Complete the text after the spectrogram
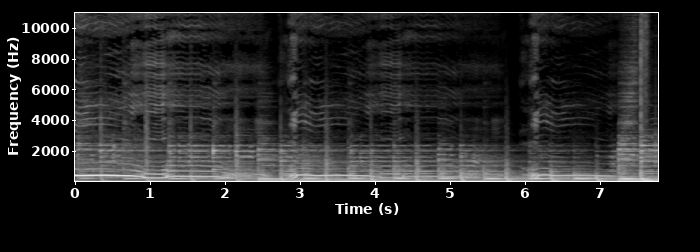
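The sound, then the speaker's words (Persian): A dog howls and whimpers after being hit by a balled-up sock, in long, wavering cries that rise and fall, fairly loud, with short yelping breaks between the drawn-out tones. “یه وقتایی کمونه میکنه میخوره به سگم.”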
